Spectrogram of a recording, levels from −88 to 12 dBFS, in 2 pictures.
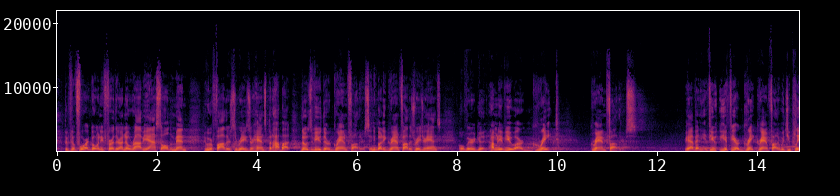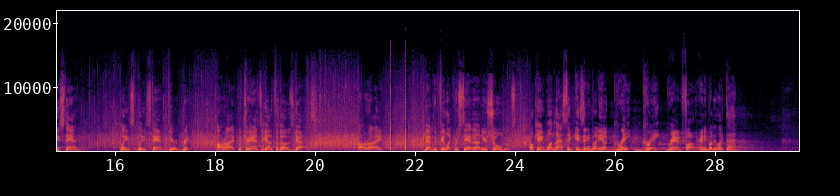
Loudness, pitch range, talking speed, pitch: -28 LUFS, 145-200 Hz, 195 wpm, 170 Hz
